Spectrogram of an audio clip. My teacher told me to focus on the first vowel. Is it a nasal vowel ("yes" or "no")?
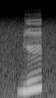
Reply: yes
